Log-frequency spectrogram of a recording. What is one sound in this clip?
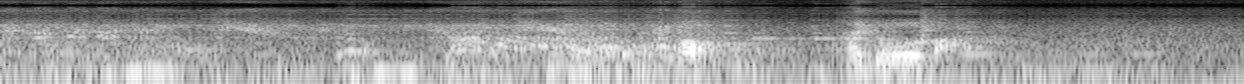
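Video game sound effects play from a television.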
